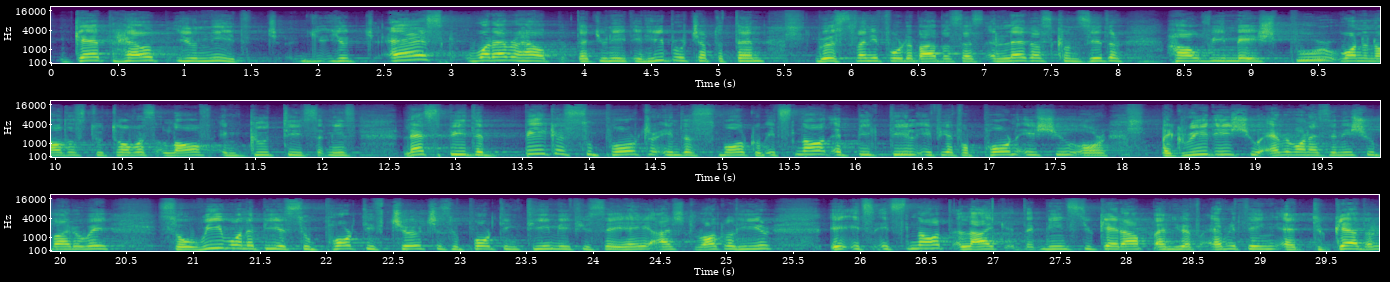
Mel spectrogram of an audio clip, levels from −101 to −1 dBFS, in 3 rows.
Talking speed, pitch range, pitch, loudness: 205 wpm, 185-210 Hz, 195 Hz, -20 LUFS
